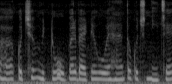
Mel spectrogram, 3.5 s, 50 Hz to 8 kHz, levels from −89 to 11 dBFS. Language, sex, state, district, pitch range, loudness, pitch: Hindi, female, Chhattisgarh, Bilaspur, 225-245 Hz, -36 LUFS, 235 Hz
